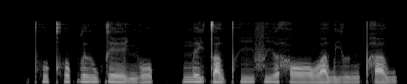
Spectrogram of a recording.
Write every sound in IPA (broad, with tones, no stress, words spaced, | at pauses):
pʰu˧kʰo˧˥p̚ lɯː˧˥wkeː˧˩ɲoː˧˥p̚ | me˥˨jt̪a˧˩wpʰiː˧ fi˧ə̯ hɔː˩ ʋa˩wjɯː˩ŋpʰa˩˧w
